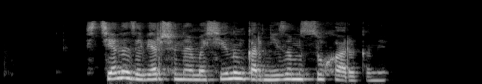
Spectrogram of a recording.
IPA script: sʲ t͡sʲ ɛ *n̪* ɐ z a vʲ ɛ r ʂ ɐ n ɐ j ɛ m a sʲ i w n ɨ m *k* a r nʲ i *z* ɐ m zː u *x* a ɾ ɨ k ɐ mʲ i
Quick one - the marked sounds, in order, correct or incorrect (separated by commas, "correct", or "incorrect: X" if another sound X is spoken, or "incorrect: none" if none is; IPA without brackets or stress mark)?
correct, correct, correct, correct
